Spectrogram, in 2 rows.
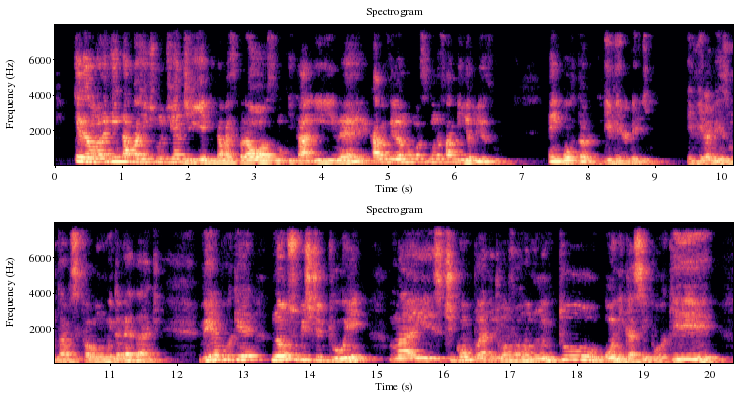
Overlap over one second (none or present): none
